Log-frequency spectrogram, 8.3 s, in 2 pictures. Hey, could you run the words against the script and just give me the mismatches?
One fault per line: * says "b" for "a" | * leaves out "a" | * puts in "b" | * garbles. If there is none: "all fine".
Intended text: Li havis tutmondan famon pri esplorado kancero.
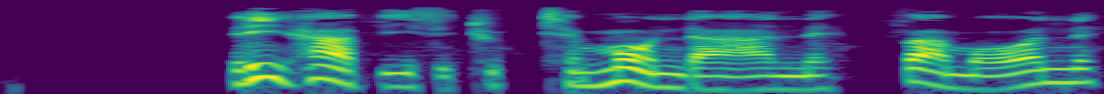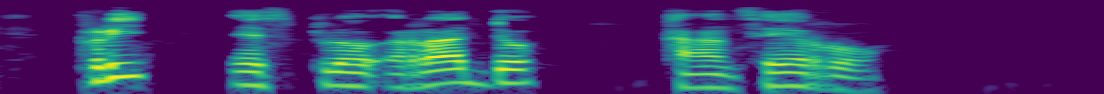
all fine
